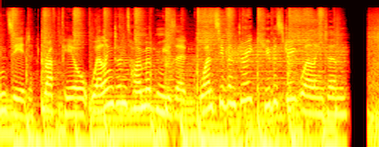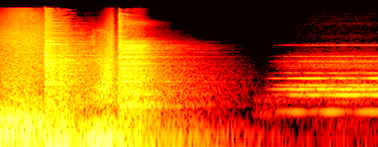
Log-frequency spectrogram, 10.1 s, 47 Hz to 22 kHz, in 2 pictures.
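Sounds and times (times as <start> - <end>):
metallic clangs: 5.6 - 7.8.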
